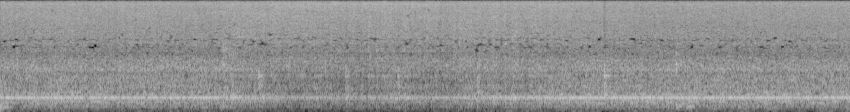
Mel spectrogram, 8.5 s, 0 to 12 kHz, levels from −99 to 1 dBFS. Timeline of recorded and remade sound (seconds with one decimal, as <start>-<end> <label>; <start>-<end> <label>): 0.0-2.2 recorded; 2.2-4.3 remade; 4.3-4.7 recorded; 4.7-5.6 remade; 5.6-8.5 recorded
